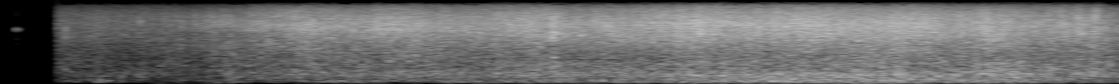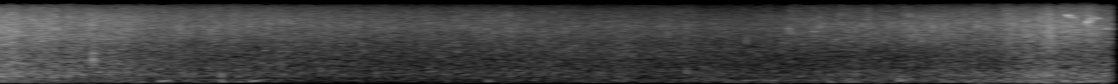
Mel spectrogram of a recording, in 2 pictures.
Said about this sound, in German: Und manchmal weht der Wind ein bisschen in das Mikrofon. Wenn ihr das jetzt hört, dann freut euch darüber. Das ist der Nordseewind, nach dem ihr euch so sehr sehnt.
